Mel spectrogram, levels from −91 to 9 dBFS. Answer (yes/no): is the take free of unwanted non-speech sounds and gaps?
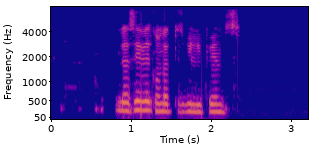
yes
